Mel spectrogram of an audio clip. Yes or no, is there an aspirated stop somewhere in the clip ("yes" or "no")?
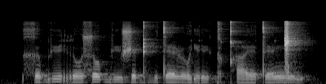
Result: yes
